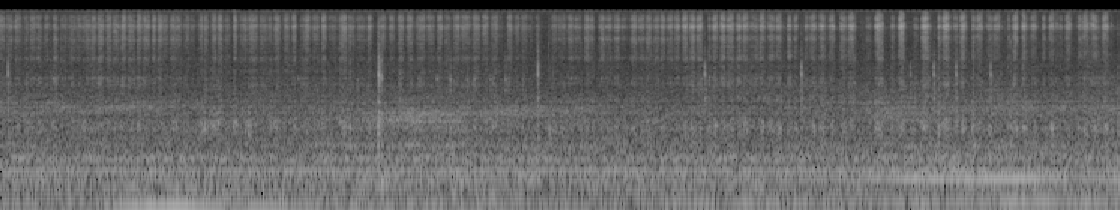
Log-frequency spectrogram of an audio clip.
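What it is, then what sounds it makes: Pencil scratching on paper. A wooden graphite pencil makes fast cross-hatching scratches and rubbing on a lined paper notebook page. Quiet, bright, papery scratching runs continuously over a faint low hum, growing busier with sharper strokes in the second half.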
